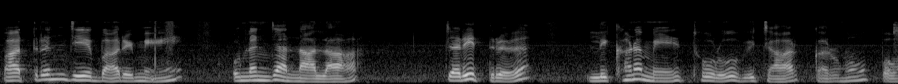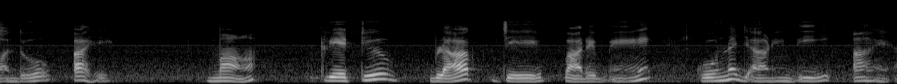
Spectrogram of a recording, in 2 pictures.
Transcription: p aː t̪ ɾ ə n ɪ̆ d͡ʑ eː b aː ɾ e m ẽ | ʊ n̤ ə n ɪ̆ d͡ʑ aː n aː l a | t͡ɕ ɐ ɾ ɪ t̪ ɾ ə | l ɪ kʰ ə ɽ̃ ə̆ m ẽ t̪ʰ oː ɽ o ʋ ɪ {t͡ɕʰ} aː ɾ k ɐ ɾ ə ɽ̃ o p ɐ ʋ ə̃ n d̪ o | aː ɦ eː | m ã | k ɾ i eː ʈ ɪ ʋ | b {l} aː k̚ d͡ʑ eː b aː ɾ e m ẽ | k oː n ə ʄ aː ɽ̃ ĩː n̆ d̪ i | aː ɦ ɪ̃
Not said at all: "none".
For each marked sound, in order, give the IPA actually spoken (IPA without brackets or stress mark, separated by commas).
t͡ɕ, l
